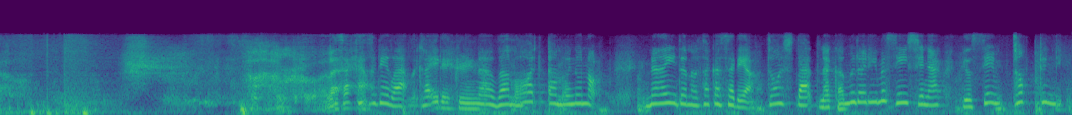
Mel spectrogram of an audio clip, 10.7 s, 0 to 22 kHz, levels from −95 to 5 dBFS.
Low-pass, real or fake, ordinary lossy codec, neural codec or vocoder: 7.2 kHz; fake; Opus, 32 kbps; codec, 16 kHz, 1 kbps, X-Codec, HuBERT features, trained on LibriSpeech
